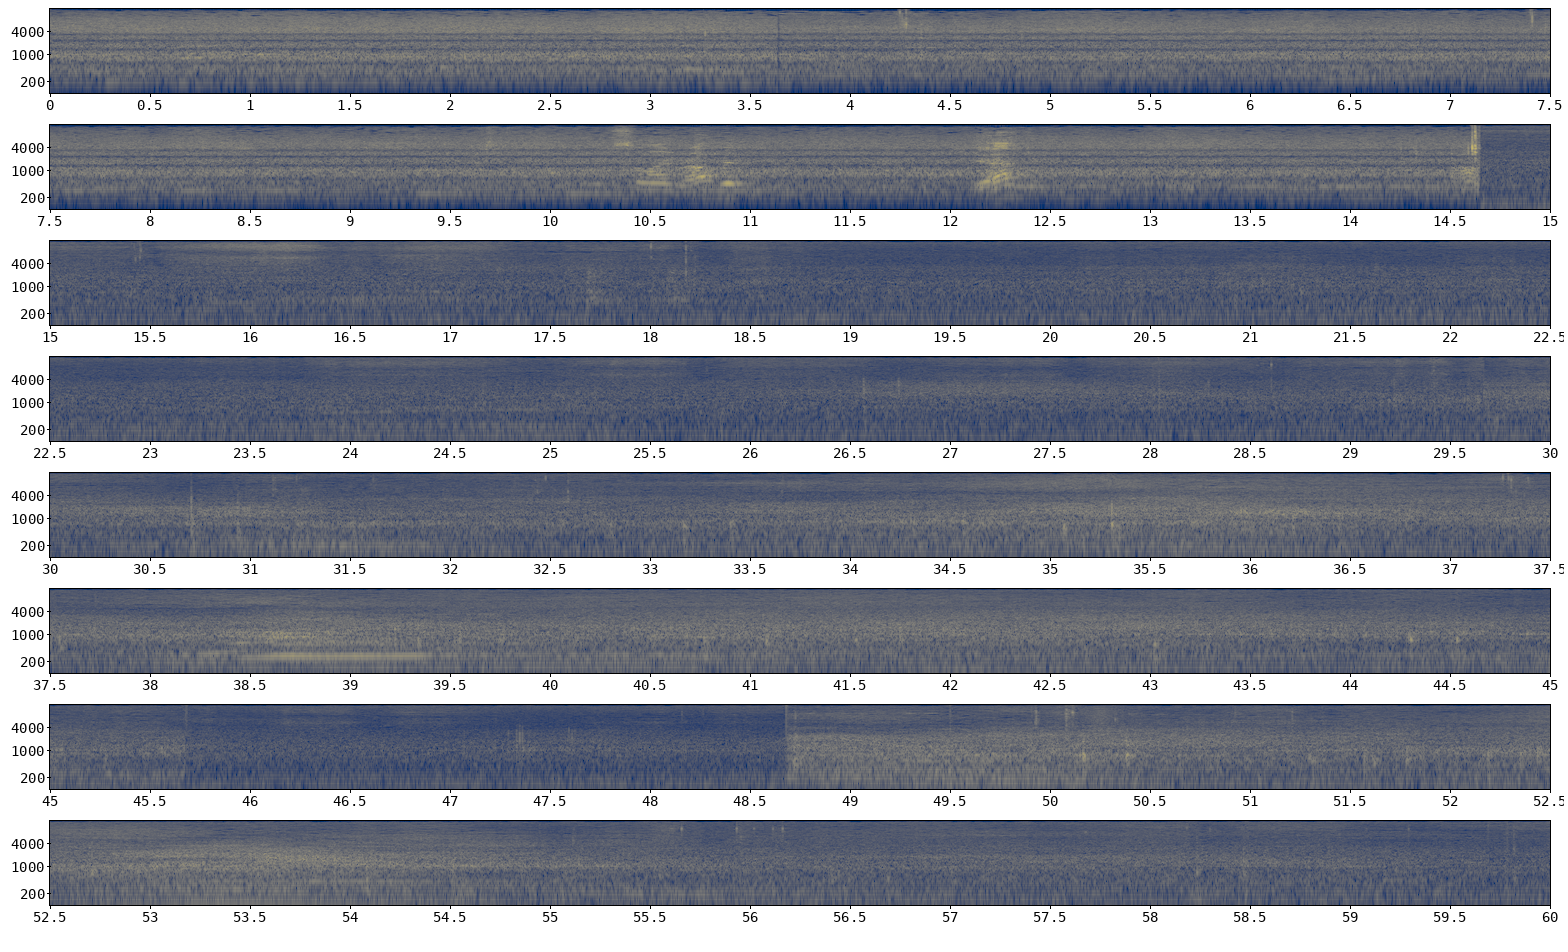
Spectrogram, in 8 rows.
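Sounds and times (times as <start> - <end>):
traffic driving slowly past: 0.0 - 60.0.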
